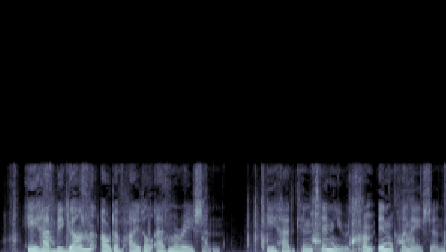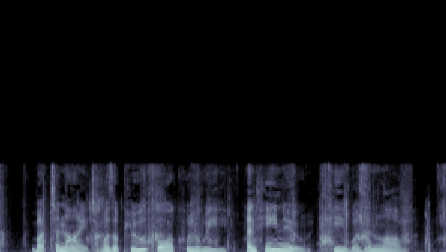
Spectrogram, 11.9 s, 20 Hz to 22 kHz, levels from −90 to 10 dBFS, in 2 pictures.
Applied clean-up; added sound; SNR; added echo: none; Chewing, mastication; 16 dB; none.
